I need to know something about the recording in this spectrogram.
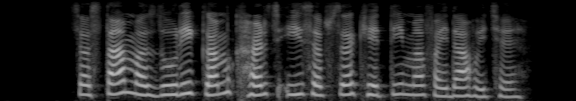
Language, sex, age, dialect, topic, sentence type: Maithili, female, 18-24, Angika, agriculture, statement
